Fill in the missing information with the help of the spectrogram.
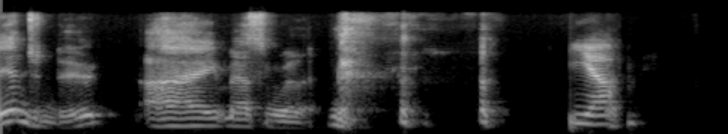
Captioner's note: laughing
